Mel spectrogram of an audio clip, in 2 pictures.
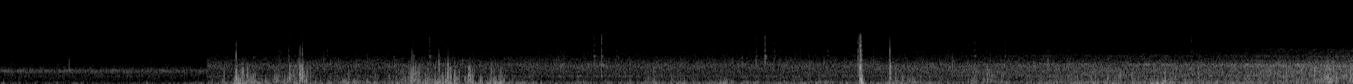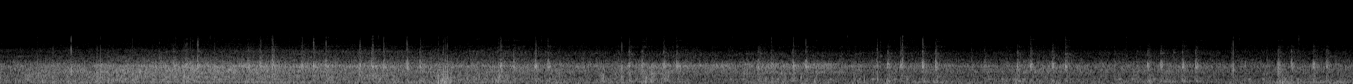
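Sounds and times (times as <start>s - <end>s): wheels clacking over rail joints: 2.8s - 27.0s
diesel locomotive rumble: 9.2s - 27.0s.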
